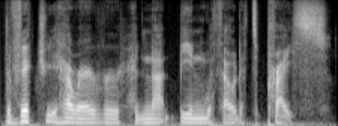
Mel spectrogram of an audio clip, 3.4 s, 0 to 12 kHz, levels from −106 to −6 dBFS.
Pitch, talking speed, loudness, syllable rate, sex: 110 Hz, 160 wpm, -23 LUFS, 4.8 syllables/s, male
